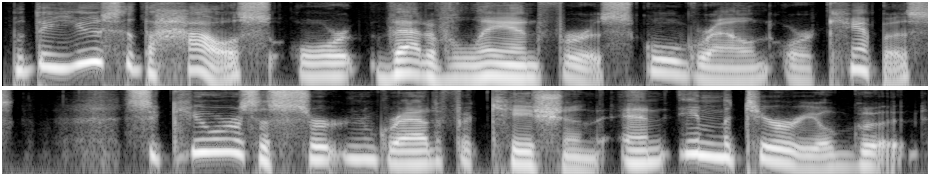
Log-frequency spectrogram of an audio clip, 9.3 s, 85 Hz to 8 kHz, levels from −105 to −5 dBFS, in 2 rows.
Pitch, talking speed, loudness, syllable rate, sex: 165 Hz, 150 wpm, -18 LUFS, 4.4 syllables/s, male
